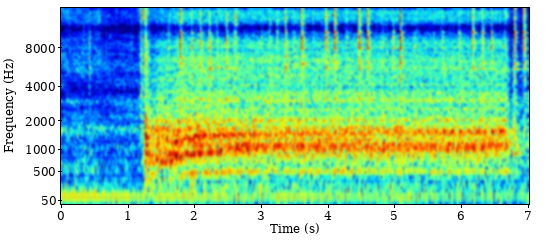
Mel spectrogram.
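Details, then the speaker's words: Farmall M tractor, choke out: steady starter cranking about four turns a second with no firing or catch; owner suspects ignition points, not confirmed. "Throttle. I don't know. Probably gonna have to go checkpoints. That's not doing anything."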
